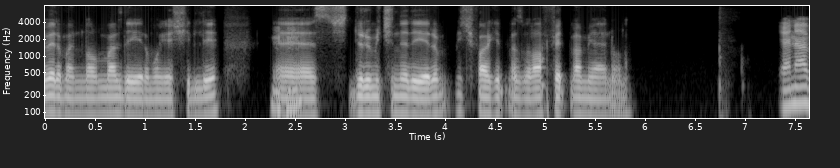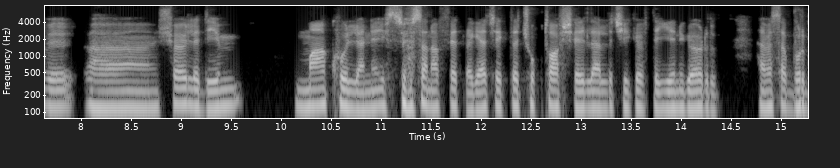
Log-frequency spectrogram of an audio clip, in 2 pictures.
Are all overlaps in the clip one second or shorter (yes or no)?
yes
